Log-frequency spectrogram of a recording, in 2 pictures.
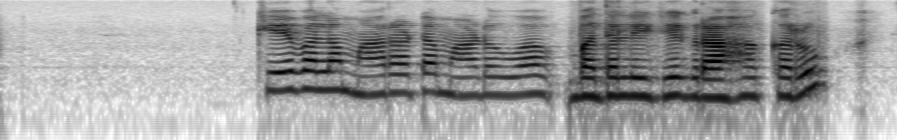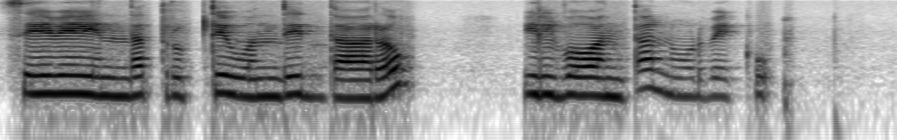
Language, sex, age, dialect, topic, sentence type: Kannada, female, 18-24, Coastal/Dakshin, banking, statement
